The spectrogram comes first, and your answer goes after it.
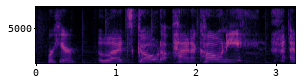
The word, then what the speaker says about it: Penacony: Let's go to Penacony. And I know how to say it because the video started playing like really quickly when I first clicked on it, and there's just this big voice like Penacony.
